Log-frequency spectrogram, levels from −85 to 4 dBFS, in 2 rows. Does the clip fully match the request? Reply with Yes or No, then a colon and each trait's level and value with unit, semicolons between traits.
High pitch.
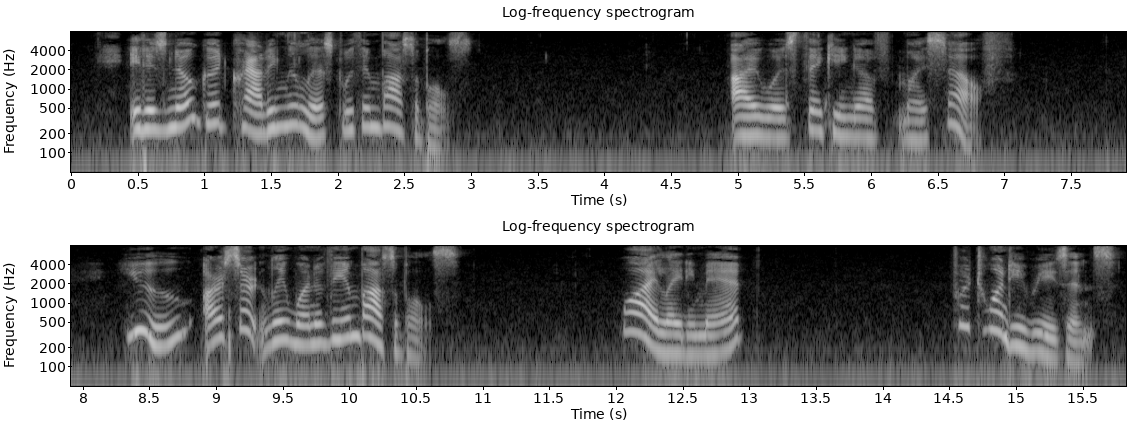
Yes: high, 225 Hz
